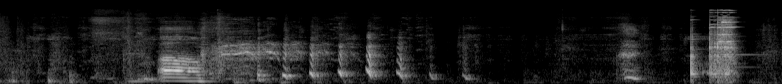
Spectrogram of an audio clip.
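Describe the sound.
Dishes and cutlery clink in a home kitchen as people get ready to eat a pasta dinner. Sharp clinks come through, mostly under lively talk and laughter, with a brighter clatter near the end.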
